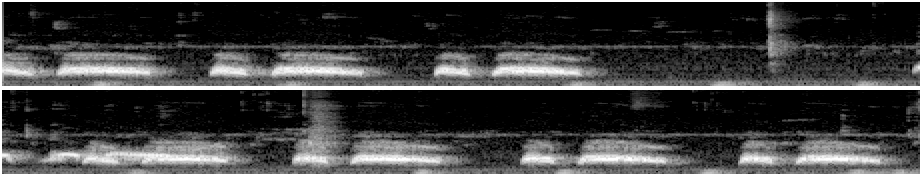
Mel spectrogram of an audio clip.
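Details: Spotted dove kept as a ground decoy bird, giving low, hollow coos in short grouped phrases, about thirteen notes with a pause midway, steady and fairly evenly spaced; faint clicks in the background.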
